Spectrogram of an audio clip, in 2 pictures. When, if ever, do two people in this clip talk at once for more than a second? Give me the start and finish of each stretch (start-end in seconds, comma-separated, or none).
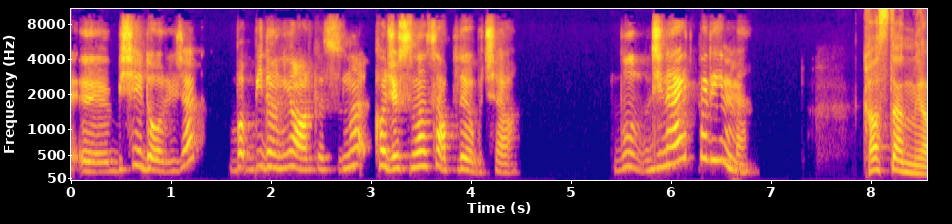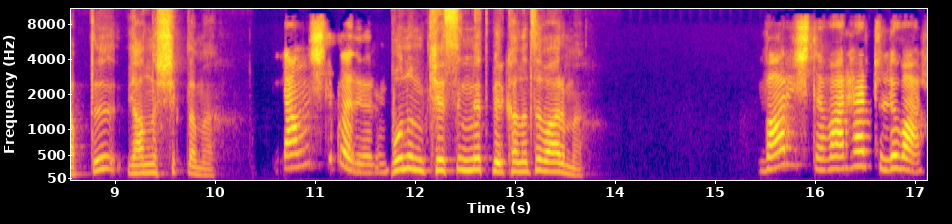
none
